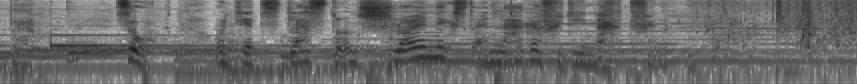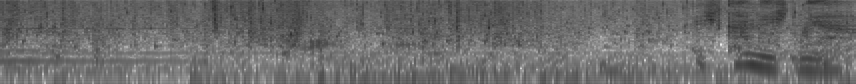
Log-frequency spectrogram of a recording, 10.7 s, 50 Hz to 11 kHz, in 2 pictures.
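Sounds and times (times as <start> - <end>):
speech: 0.1 - 4.5, 10.0 - 10.7
boat paddle splashes in a swamp: 4.4 - 10.0
water trickling from paddle strokes: 4.4 - 10.7.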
